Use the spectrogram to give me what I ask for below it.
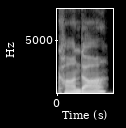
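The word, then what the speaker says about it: khandha: The Pali word for these 5 categories is khanda. Say it like khanda, and it means heap or aggregate.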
